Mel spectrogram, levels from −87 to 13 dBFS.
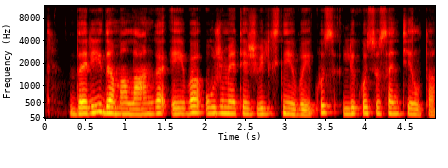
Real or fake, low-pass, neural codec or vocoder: fake; 10.8 kHz; vocoder, 44.1 kHz, 128 mel bands every 512 samples, BigVGAN v2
